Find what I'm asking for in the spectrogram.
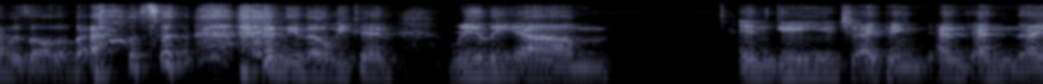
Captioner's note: laughs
